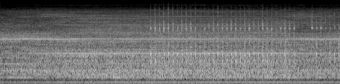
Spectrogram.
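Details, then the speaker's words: Parkside drill-bit sharpener grinding a badly damaged 10 mm bit with the grinding wheel raised: high, gritty grinding over a steady motor hum, meaning it is sharpening normally. "means that it is sharpening we lower it we turn it 180 degrees and we go to sharpen the other edge"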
